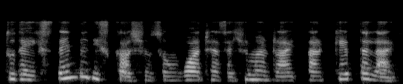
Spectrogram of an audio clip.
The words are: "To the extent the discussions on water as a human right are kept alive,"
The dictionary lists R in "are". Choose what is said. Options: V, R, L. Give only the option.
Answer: R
